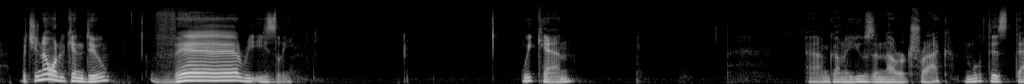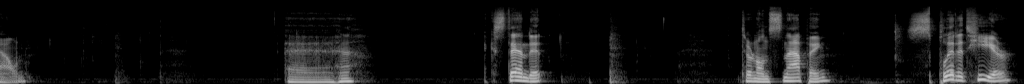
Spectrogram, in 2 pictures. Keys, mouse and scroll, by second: 1.5-2.8 ctrl+scroll up 1, 2.8 typing, 5.6 typing, 5.8-6.9 ctrl+scroll down 1, 6.9 ctrl+scroll up 1, 8.0 click, 10.9-12.9 drag, 10.9 typing, 11.5-12.0 ctrl+scroll up 1, 13.7 typing, 15.1-16.1 drag, 17.6 click, 18.8 click, 19.4 click, 19.4 s.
